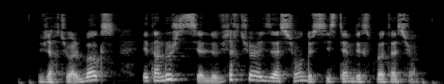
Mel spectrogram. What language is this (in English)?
French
